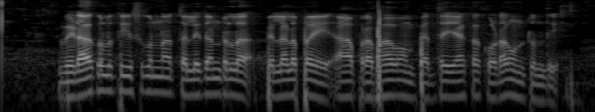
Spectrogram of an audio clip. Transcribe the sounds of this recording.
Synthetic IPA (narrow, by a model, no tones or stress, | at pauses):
ʋiɽaːkulut̪iːsukunːɐt̪ɐlːid̪ɐɳɖɾulɐ̰pilːɐlɐpɐja̰ːpɾɐbʱaːʋɐmpɛd̪ːɐjɛːkɐkuːɽaːuɳʈund̪ḭ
